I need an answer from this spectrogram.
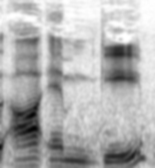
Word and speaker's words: AMG: we met say this RMG that would be the German pronunciation Mercedes AMG SLC 43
